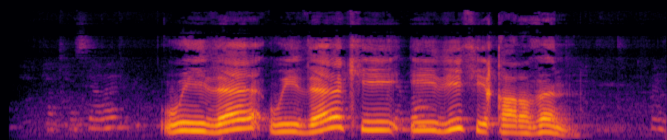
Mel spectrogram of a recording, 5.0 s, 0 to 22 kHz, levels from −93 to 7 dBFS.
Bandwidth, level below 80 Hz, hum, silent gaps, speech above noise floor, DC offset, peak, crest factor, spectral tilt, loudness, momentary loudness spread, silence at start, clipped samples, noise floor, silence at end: 16.5 kHz; -64 dBFS; none; none; 35 dB; under 0.1%; -2 dBFS; 16 dB; -5.5 dB/octave; -18 LUFS; 17 LU; 0.65 s; under 0.1%; -53 dBFS; 0.05 s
